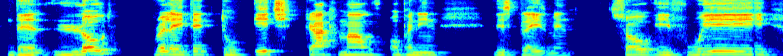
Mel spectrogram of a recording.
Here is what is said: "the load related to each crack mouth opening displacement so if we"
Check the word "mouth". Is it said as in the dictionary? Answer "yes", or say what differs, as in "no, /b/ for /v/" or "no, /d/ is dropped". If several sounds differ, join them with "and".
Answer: yes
